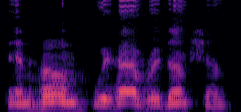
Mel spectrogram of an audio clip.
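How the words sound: The main stress falls on the word redemption. The focus is on what we have, redemption. The speaker calls it wrong. "We would put the emphasis on the word redemption"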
